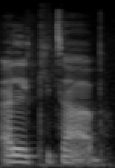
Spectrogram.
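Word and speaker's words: الكتاب: So we pronounce it al, and then the kaf, we pronounce it the kasra, al-kitab. So when you have a moon letter after alif lam, you're going to hear al.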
